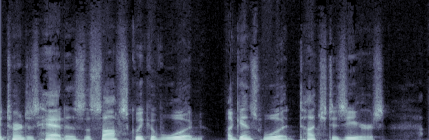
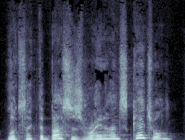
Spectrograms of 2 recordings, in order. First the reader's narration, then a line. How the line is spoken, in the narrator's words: Jack said happily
